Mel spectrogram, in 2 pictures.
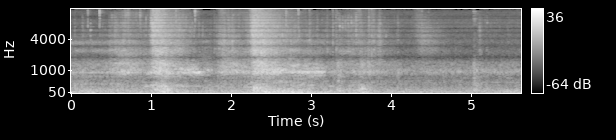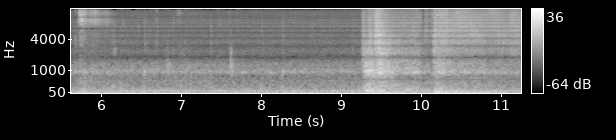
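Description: Heavy blows strike with sharp thuds.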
